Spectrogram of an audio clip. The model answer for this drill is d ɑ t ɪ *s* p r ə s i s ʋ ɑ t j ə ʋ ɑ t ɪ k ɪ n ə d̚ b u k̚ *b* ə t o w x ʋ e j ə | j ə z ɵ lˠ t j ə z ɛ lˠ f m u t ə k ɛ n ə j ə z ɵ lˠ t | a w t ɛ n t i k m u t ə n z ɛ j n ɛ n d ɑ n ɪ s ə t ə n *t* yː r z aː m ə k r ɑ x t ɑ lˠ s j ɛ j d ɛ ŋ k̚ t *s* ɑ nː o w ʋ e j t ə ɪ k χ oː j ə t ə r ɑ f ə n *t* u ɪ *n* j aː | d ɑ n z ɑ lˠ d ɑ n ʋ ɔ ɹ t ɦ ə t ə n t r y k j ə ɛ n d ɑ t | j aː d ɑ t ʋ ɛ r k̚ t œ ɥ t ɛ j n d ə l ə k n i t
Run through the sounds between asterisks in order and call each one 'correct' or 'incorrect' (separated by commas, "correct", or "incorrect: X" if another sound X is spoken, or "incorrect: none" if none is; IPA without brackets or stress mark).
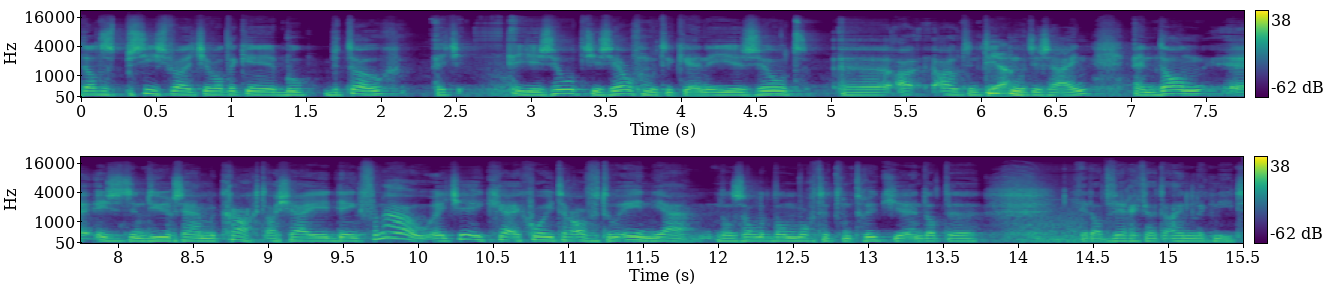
correct, correct, incorrect: d, incorrect: f, correct, correct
